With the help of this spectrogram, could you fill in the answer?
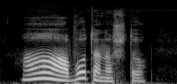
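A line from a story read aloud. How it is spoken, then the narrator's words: Vague, sarcastic snort. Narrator (Russian): неопределенно хмыкнул и, саркастично усмехнувшись, озвучил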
